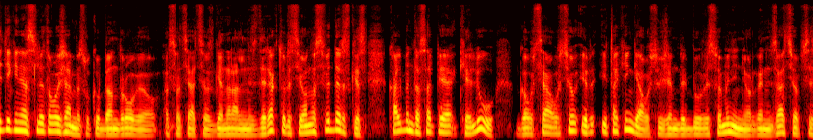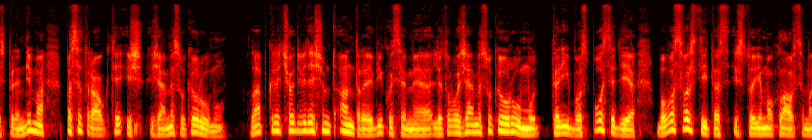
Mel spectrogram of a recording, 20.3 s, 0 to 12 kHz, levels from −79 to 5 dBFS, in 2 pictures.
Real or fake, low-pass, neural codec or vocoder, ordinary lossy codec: real; 10.8 kHz; none; AAC, 48 kbps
